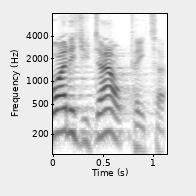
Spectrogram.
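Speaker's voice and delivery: stern, very loud, harsh scolding tone. Trying out one possible reading of a quoted question, harsh. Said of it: "It could sound harsh, sort of".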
